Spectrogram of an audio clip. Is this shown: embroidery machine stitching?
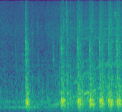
yes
